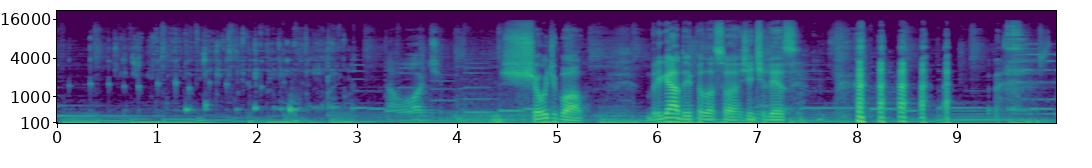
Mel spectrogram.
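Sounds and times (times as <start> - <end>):
wine pouring into a glass: 0.0 - 3.1
speech: 3.6 - 8.8
laughter: 7.8 - 9.0.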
